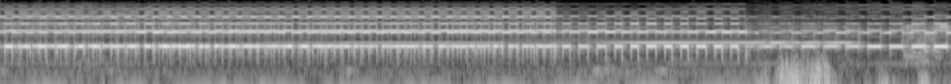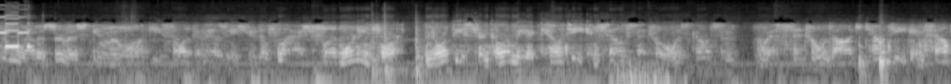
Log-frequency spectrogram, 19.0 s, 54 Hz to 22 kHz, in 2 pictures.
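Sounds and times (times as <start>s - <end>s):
pulsing electronic alarm tone: 0.0s - 9.8s.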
